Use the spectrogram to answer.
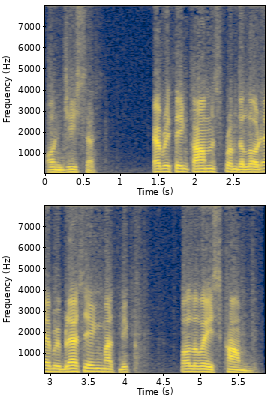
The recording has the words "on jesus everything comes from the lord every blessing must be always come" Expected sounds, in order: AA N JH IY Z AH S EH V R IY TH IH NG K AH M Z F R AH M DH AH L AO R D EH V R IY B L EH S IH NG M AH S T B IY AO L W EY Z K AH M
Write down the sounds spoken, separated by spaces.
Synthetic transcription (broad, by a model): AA N JH IY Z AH S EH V R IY T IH NG K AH M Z F R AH M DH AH L AO R D EH V R IY B L EH S IH NG M AH S T B IY AO L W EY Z K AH M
